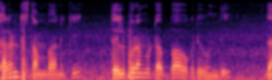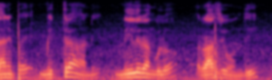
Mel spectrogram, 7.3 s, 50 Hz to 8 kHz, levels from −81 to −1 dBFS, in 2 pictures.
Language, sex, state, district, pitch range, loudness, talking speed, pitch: Telugu, male, Telangana, Mahabubabad, 120-145 Hz, -18 LUFS, 105 wpm, 130 Hz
